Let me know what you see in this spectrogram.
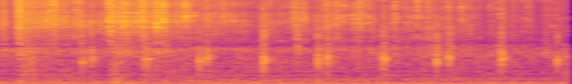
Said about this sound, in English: We're standing on the side of a county road that has a long line of large divots spanning the entire block. And when a car or buggy goes over that broken pavement, it sounds just as bad as it feels.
